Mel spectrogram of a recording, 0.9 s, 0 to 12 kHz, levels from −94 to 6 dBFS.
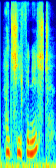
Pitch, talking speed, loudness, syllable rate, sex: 220 Hz, 195 wpm, -14 LUFS, 7.6 syllables/s, female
